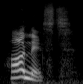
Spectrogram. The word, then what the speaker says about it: honest: yes silence letter h in some cases the age is pronounced but in some words we have the age as silent letters hair honest oh honorable and hourly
